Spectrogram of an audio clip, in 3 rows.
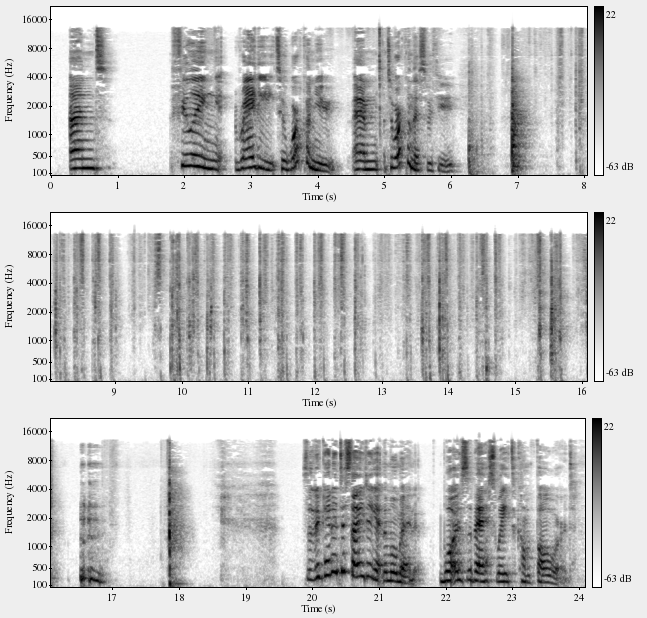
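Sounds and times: cards shuffled by hand: 6.4s - 16.2s
card handling sounds: 6.5s - 16.2s.

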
